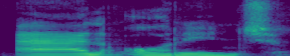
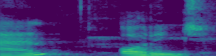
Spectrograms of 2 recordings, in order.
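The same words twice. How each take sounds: First: An orange said very slowly, an clearly linked; slow model phrase. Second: Said in the usual way. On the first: Shown as a demonstration. Teacher presenting the example to students, very slowly. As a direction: drag out an orange word by word. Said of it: "इथे काय येणार आहे बघा?". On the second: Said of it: "काय येणार आहे?".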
